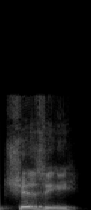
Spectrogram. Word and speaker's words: CHSI: really one word but the acronym chsi forms The Lovable pronunciation chizy right let's make chizy happen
